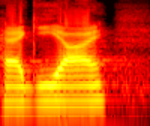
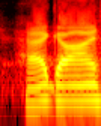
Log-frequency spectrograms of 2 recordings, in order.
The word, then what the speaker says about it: Haggai: That's the lesson of the year, not Haggai. Haggai, say it right.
